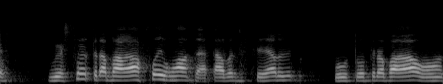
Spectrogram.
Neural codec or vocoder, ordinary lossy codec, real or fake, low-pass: codec, 16 kHz, 1 kbps, FunCodec, trained on Chinese and English, 50 frames a second; Opus, 16 kbps; fake; 7.2 kHz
